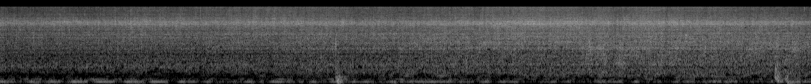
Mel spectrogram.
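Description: Tuna steaks sizzling in butter and liquid seasoning in a nonstick frying pan: a steady frying hiss. Twice the metal tongs knock lightly as they turn the steaks.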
